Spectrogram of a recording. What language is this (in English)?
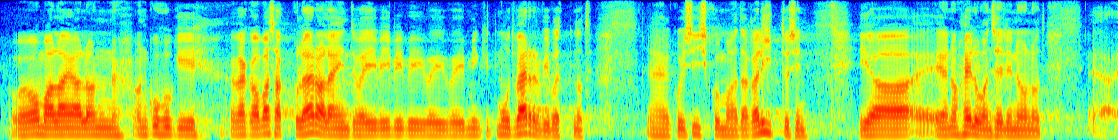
Estonian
